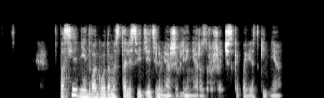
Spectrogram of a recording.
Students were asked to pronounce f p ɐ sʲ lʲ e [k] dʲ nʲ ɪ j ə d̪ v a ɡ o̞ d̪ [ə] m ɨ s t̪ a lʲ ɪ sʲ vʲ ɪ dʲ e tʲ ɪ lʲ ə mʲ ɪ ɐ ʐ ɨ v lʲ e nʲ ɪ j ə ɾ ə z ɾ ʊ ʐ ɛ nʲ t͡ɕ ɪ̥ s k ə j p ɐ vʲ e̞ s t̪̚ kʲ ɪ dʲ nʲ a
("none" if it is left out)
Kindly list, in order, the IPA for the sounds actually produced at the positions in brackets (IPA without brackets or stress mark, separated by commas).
none, ə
